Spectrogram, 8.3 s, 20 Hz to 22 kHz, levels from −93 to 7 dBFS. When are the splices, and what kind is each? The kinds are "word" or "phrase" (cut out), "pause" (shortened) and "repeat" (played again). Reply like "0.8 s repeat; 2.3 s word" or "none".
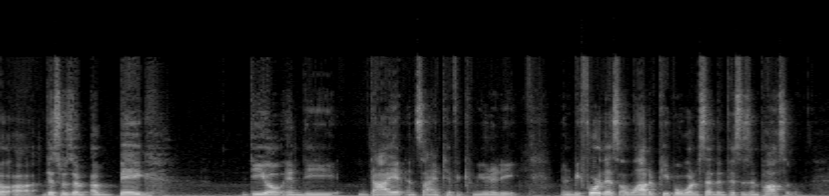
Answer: none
